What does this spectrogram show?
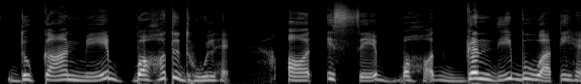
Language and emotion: Urdu, disgusted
